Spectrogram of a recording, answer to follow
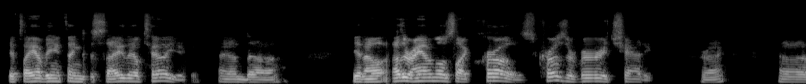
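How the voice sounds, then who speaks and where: A man's voice: mid-range voice, a bit bright, poor audio. Older man, folksy conversational explainer. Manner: folksy, explanatory, frequent check-in tags. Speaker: interview guest, energy healer and kung fu master. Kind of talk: conversational interview, telling anecdotes.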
